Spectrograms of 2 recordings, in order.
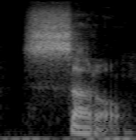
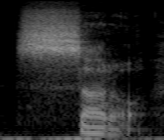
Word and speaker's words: subtle: for you is subtle this word has two syllables and the stress is on that first syllable subtle say it with me subtle what this word means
